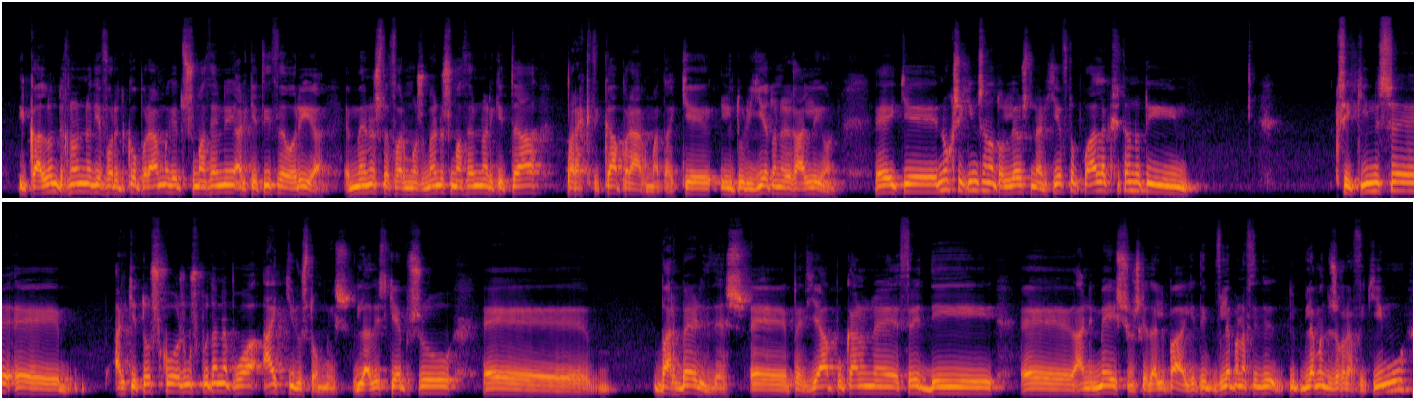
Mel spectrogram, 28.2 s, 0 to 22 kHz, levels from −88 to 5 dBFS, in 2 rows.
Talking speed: 135 wpm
